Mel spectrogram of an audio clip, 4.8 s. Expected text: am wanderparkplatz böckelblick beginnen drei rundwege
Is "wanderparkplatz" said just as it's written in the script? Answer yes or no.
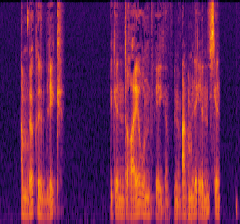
no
